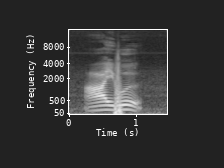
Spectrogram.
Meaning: 1. investigation, research, study 2. width, breadth 3. minuteness, diminution, reduction 4. distress, suffering
- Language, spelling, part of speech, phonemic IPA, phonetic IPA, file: Tamil, ஆய்வு, noun, /ɑːjʋɯ/, [äːjʋɯ], Ta-ஆய்வு.ogg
